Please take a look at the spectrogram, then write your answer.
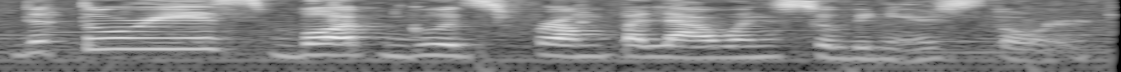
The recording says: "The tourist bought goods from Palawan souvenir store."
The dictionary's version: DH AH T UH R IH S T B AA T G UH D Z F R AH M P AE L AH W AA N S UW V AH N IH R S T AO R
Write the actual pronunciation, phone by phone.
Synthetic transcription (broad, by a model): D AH T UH R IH S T B AA T G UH D S F R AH M P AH L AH W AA N S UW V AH N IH R S T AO R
